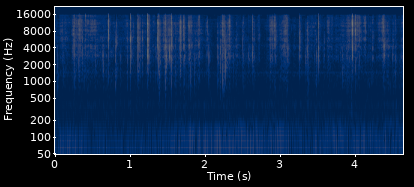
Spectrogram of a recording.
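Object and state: Thermal paper receipt being crinkled.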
